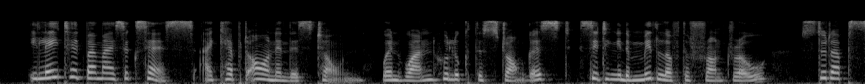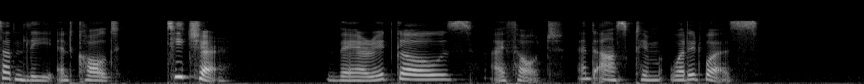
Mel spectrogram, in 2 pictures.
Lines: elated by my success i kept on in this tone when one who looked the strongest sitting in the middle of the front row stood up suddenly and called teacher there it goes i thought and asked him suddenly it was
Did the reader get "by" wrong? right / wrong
right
